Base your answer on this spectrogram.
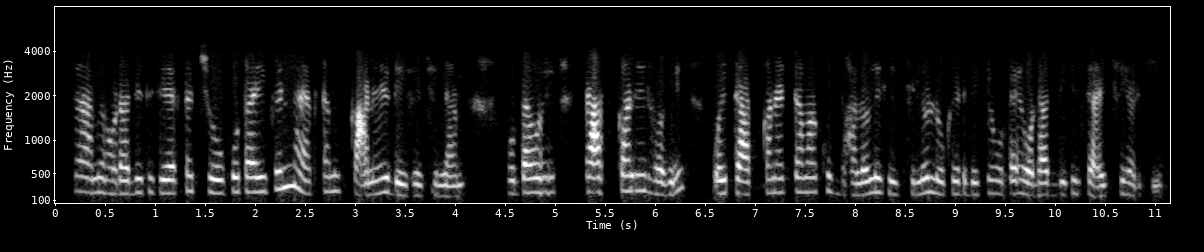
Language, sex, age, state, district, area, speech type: Bengali, female, 60+, West Bengal, Purba Medinipur, rural, conversation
